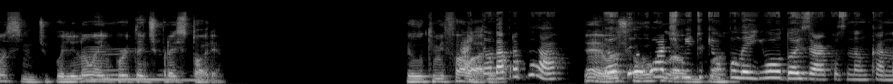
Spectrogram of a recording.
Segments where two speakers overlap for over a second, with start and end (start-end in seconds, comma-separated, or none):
0.8-2.2, 5.8-7.3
